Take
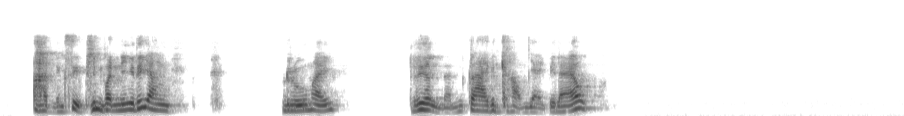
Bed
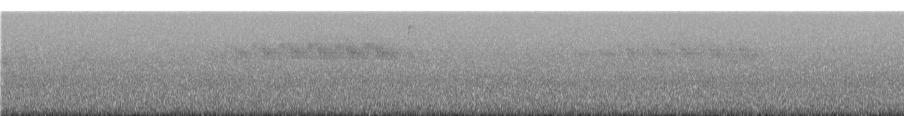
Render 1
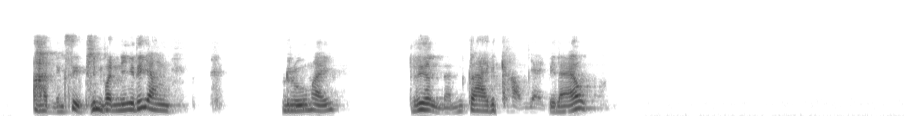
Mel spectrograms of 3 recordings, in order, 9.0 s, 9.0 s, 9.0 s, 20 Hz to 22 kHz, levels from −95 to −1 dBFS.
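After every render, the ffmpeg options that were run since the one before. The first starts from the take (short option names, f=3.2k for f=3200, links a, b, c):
-filter_complex "[0:a]asplit=3[a][b][c];[a]afade=t=out:st=4.94:d=0.02[d];[b]highpass=620,lowpass=2.3k,afade=t=in:st=4.94:d=0.02,afade=t=out:st=5.47:d=0.02[e];[c]afade=t=in:st=5.47:d=0.02[f];[d][e][f]amix=inputs=3:normalize=0"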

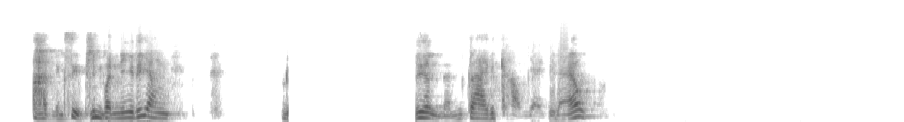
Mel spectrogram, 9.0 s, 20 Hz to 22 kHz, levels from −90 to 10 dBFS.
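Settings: -filter_complex "[0:a]asettb=1/sr,asplit=3[a][b][c];[a]atrim=end=1.084[d];[b]atrim=start=1.08:end=1.63,asetpts=PTS-STARTPTS,afade=t=in:d=0.004:c=qsin,afade=t=out:st=0.546:d=0.004:c=qsin,aeval=exprs='if(lt(val(0),0),0.708*val(0),val(0))':c=same[e];[c]atrim=start=1.626[f];[d][e]acrossfade=d=0.004:c1=hsin:c2=qsin[g];[g][f]acrossfade=d=0.004:c1=qsin:c2=hsin,asplit=3[h][i][j];[h]afade=t=out:st=5.21:d=0.02[k];[i]aeval=exprs='(tanh(89.1*val(0)+0.1)-tanh(0.1))/89.1':c=same,afade=t=in:st=5.21:d=0.02,afade=t=out:st=5.67:d=0.02[l];[j]afade=t=in:st=5.67:d=0.02[m];[k][l][m]amix=inputs=3:normalize=0,asplit=3[n][o][p];[n]atrim=end=2.88,asetpts=PTS-STARTPTS,afade=t=out:st=2.876:d=0.004:c=hsin[q];[o]atrim=start=2.88:end=4.16,asetpts=PTS-STARTPTS,volume=0[r];[p]atrim=start=4.16,asetpts=PTS-STARTPTS,afade=t=in:d=0.004:c=hsin[s];[q][r][s]concat=n=3:v=0:a=1"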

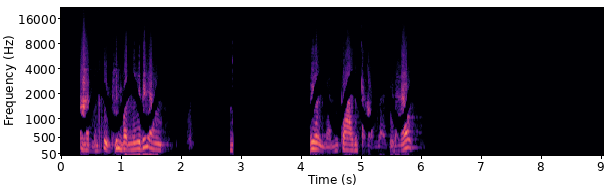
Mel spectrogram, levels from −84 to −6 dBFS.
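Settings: -af "adynamicsmooth=sensitivity=6.5:basefreq=780,afftfilt=real='re*(1-between(b*sr/1024,780*pow(2700/780,0.5+0.5*sin(2*PI*1.9*pts/sr))/1.41,780*pow(2700/780,0.5+0.5*sin(2*PI*1.9*pts/sr))*1.41))':imag='im*(1-between(b*sr/1024,780*pow(2700/780,0.5+0.5*sin(2*PI*1.9*pts/sr))/1.41,780*pow(2700/780,0.5+0.5*sin(2*PI*1.9*pts/sr))*1.41))':win_size=1024:overlap=0.75"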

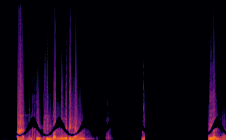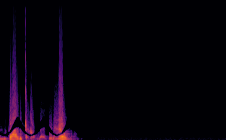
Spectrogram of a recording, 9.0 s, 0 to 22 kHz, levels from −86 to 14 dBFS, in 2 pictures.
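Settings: -af "volume=11.5dB"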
